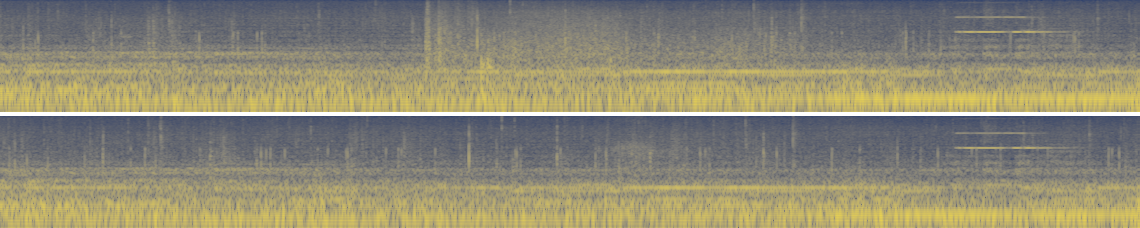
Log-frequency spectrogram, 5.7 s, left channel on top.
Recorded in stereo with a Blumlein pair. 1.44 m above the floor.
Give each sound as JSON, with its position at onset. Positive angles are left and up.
{"t": 0.0, "sound": "a machine running", "azimuth_deg": 5}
